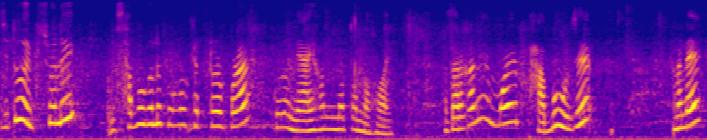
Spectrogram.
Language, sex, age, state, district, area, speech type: Assamese, female, 18-30, Assam, Nalbari, rural, spontaneous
